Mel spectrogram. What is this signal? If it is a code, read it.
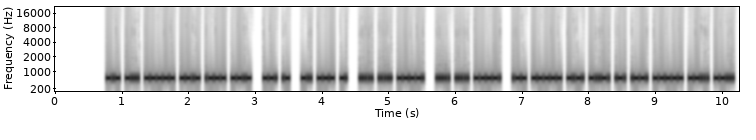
Morse code, heard as a keyed tone, about 50 wpm, 700 Hz. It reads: KB0QJQ GA DON 559 559 W0C/RP077
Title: SOTA QSO Practice 50wpm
